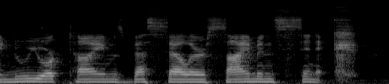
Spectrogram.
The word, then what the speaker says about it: Sinek: York Times bestseller Simon cynic sinic I think it's pronounced cynic but it's not spelled like like diogenes the cynic it's spelled s i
